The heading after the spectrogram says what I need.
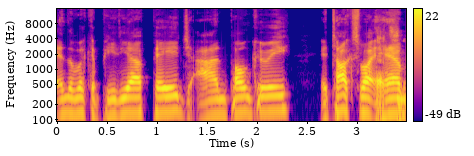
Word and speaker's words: Poincaré: Can we call him Poincaré? Because that is how you pronounce that.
